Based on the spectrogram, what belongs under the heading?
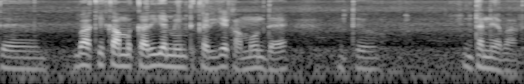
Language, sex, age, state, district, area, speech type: Dogri, male, 18-30, Jammu and Kashmir, Reasi, rural, spontaneous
